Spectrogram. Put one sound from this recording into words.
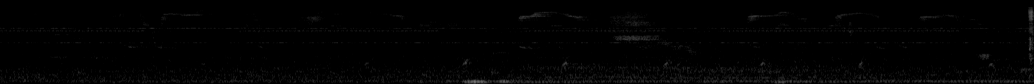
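A baby monkey squeals in high, rising and falling cries.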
